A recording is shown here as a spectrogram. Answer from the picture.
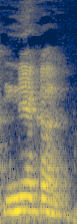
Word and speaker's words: knuckle: KNUCKLE, K के बाद N और N के बाद U क्या अपना वॉवेल्स है तो K के बाद N आया, N के बाद U आया तो K हो गया क्या साइलेंट हो गया K। ठीक, तो क्या हो गया नेकल NUCKLE नेकल मीन्स क्या हो गया जोड़।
